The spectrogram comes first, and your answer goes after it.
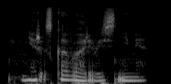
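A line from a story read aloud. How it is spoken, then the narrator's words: Whisper. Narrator (Russian): прошептала я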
